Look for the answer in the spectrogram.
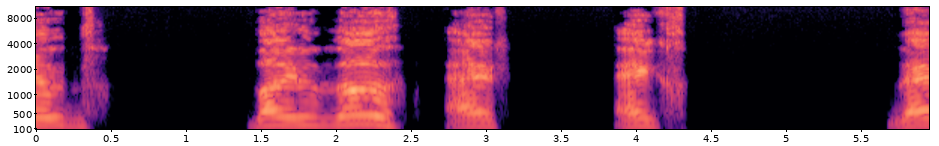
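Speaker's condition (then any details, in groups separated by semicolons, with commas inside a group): Cerebral palsy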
